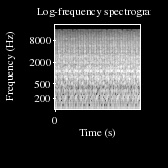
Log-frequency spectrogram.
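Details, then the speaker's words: 4BT Cummins with starting issues, fuel pump just primed (earlier trouble was air in the system): diesel idles unevenly, irregular stumble in its knock as a cylinder drops out now and then; misfire at idle, cause unconfirmed. "so but now you hear it it's you'll know what it misses I've seen it comments miss before it it's not consistent like this"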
